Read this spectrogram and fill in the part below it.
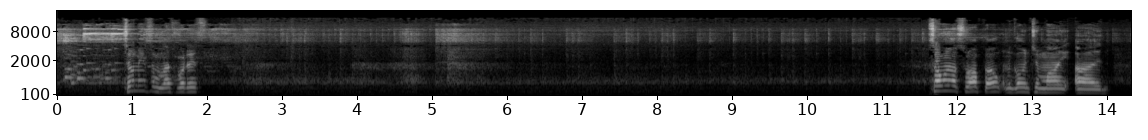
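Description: Upbeat electronic game music plays quietly throughout.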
